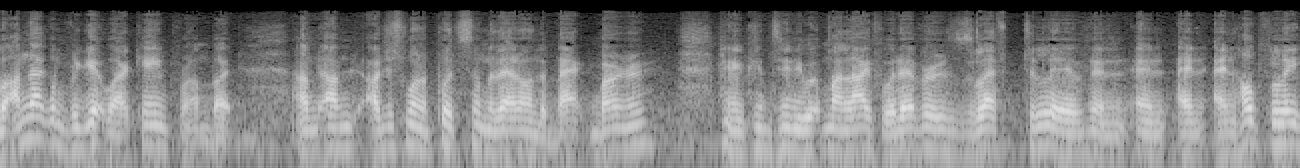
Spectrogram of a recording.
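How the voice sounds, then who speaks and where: A man speaks fairly quickly, his pitch varying in an ordinary way, with noticeable noise in the background. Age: 50s. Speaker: radio announcer. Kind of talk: interview answer.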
